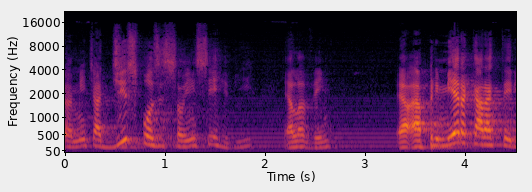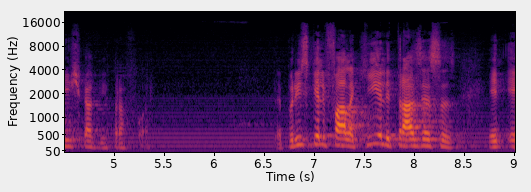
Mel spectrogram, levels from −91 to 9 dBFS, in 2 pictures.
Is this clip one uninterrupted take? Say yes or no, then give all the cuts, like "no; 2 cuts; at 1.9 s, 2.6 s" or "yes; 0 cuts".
yes; 0 cuts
